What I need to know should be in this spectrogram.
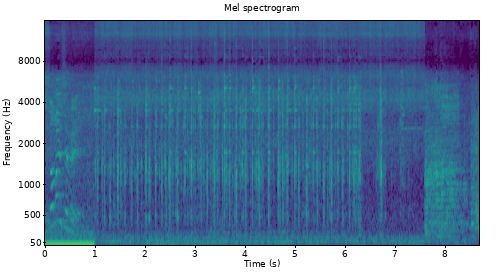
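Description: A metal ratchet clicks rapidly as a lock paddle is wound.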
